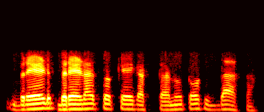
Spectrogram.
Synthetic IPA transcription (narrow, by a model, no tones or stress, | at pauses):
bɾeɽbɾeɽat͡sɔkekəst̪anũt̪ɔsud̪ʱːaːsa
